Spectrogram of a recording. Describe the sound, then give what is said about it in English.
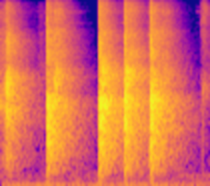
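A group claps hands together in unison, landing five sharp, loud claps at a roughly even beat with short decays between them. “so let's clap on one. So we do it that way. One, two, three, go.”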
